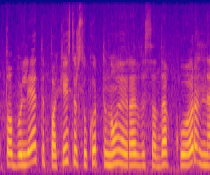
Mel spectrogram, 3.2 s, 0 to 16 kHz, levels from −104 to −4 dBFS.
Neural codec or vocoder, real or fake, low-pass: none; real; 14.4 kHz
